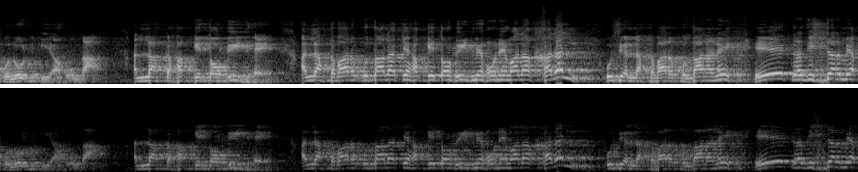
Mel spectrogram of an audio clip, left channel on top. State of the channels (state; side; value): quieter; right; 14.5 dB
